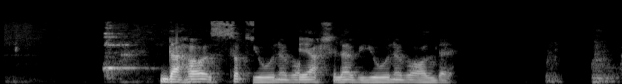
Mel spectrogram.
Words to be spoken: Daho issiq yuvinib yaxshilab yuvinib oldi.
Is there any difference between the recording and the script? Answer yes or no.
no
